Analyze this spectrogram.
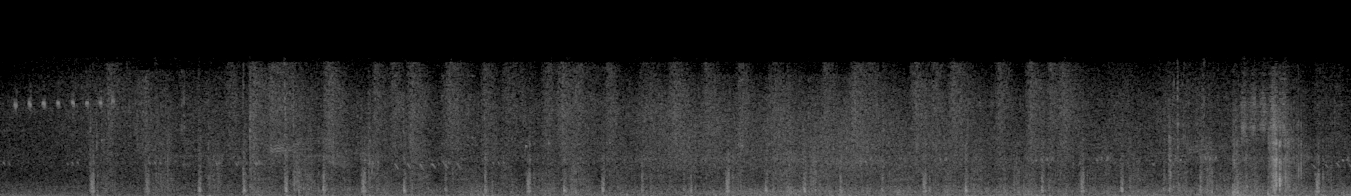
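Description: Footsteps swish through tall dry grass.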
